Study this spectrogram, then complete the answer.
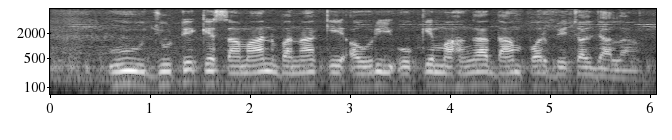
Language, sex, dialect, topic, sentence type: Bhojpuri, male, Southern / Standard, agriculture, statement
